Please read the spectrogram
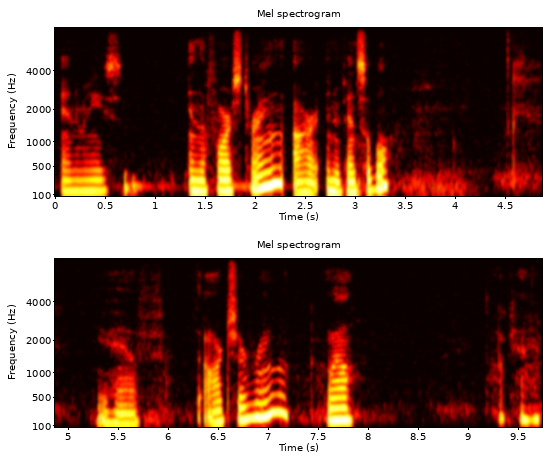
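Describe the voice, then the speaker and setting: A young man with a soft, gentle voice talks a listener through a board game, often sinking into a breathy whisper. His voice sits a little high for a man, and he hesitates with ums as he goes. It sounds picked up by a handheld camera mic. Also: animated, takes it slowly, pauses often, poor audio. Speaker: ASMR board game teacher. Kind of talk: soft-spoken ASMR tutorial, often whispering.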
